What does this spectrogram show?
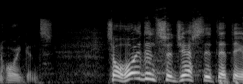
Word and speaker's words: Huygens: Even Peter, you cannot say Huygens. Try it. Well, Peter, you're a friend of mine, so I won't say much more then. Huygens, but in the lecture hall in the United States, you call the poor man Huygens.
